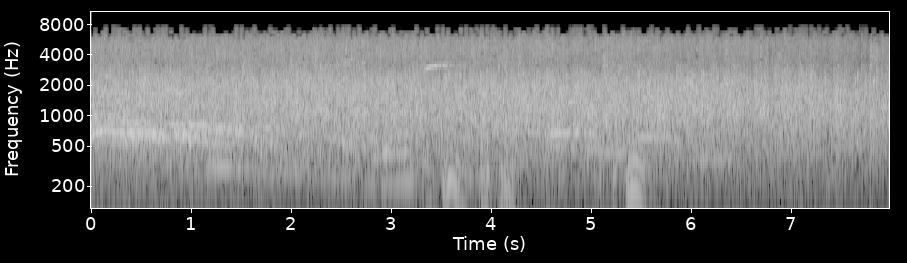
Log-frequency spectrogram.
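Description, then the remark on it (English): The audience of the radio show Just a Minute claps and cheers steadily, a dense wash of applause holding at a constant loud level for the full stretch, with a few whoops and shouts rising above it now and then. “Thank you for the cheers and the booze.”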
